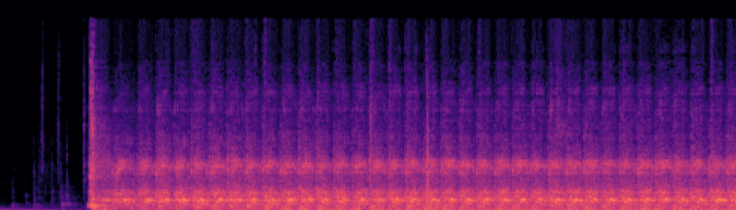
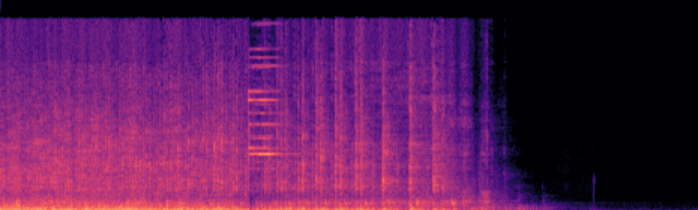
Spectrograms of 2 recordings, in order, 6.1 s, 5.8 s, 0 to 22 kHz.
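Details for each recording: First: Custom VW dune buggy on a 1973 Beetle chassis shortened 22 inches, with a rebuilt 1600cc Dual Port engine, first start after basic wiring: quiet, then it catches abruptly and settles into a steady, busy run with no knocks or misses; normal start and run. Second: Rebuilt 1600cc dual-port VW engine in a custom dune buggy on a shortened 1973 Beetle chassis, first start attempt: ragged, loud cranking with uneven firing that fades out after four seconds; fuel reaching it, owner thinks it's really flooded.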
